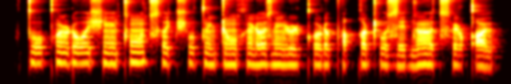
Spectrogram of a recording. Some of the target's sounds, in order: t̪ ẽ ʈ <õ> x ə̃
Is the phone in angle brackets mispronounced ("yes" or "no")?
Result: no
